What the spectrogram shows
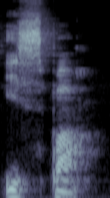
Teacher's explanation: it doesn't exist you know in English it's a spa but in Portuguese you insert this e in the beginning word initial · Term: e insertion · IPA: [is.ˈpa]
